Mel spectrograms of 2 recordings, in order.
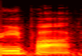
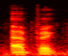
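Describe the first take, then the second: First: The word ends with an 'ock' sound. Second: The word ends with an 'ick' sound. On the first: The speaker calls it wrong. "but I prefer Epoch" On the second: The speaker calls it right. "it's actually pronounced Epic"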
